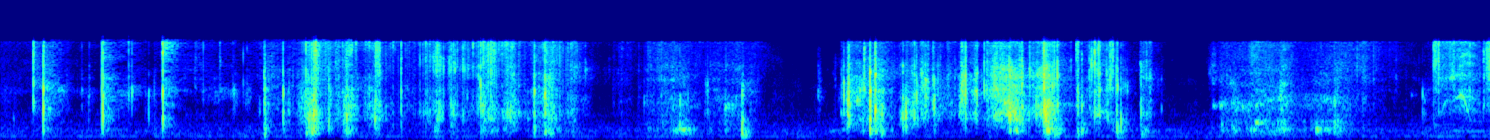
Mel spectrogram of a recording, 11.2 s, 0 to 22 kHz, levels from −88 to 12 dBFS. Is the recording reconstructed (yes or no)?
yes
